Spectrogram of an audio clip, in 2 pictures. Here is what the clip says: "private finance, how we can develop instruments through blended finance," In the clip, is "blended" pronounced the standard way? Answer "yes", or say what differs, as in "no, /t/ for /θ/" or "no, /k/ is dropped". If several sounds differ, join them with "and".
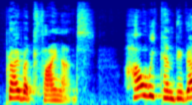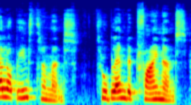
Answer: yes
